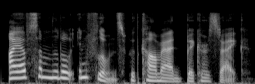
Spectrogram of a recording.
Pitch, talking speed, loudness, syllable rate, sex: 225 Hz, 190 wpm, -19 LUFS, 6.9 syllables/s, female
